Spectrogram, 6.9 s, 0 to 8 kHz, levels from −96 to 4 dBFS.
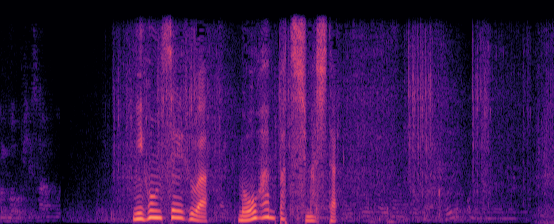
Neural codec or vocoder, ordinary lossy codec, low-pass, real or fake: none; none; 7.2 kHz; real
